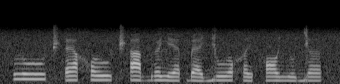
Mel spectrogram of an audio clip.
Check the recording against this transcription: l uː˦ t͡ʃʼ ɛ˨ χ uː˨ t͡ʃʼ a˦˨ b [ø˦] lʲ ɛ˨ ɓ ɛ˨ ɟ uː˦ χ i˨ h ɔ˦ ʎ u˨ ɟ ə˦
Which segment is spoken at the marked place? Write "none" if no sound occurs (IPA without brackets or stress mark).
ø˦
